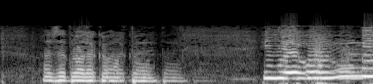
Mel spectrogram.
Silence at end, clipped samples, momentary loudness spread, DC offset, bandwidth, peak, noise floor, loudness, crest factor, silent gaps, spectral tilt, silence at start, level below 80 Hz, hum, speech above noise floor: 0 s; 2%; 15 LU; under 0.1%; 6.4 kHz; 0 dBFS; -35 dBFS; -7 LUFS; 8 dB; none; -8.5 dB/octave; 0.45 s; -32 dBFS; none; 29 dB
